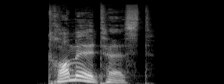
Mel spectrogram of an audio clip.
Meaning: inflection of trommeln: 1. second-person singular preterite 2. second-person singular subjunctive II
- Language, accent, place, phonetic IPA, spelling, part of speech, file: German, Germany, Berlin, [ˈtʁɔml̩təst], trommeltest, verb, De-trommeltest.ogg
